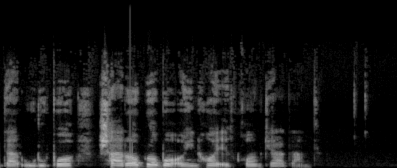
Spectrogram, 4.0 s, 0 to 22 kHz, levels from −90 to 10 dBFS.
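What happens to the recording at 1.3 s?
At 1.30 to 1.32 s the speech hits a brief Bluetooth stutter. About 21 ms of audio goes missing, consistent with a single dropped or late packet, and the receiver fills the gap by replaying its last buffered slice. That repeated fragment is heard as a short, hard glitch, a single stutter rather than a sustained buzz. Playback then resumes further along, so the skipped 21 ms of material never arrives.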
